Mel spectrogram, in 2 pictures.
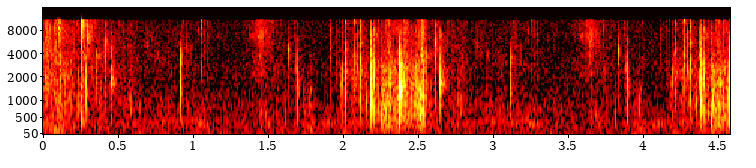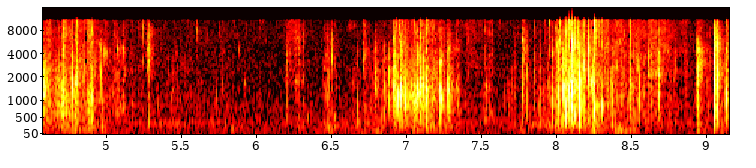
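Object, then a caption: Clear slime. Clear orange slime is pulled up into a thin sheet, then pressed and poked with fingertips on the table. It gives off bursts of bright, crinkly crackling and popping with quiet gaps between, growing fuller toward the end.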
